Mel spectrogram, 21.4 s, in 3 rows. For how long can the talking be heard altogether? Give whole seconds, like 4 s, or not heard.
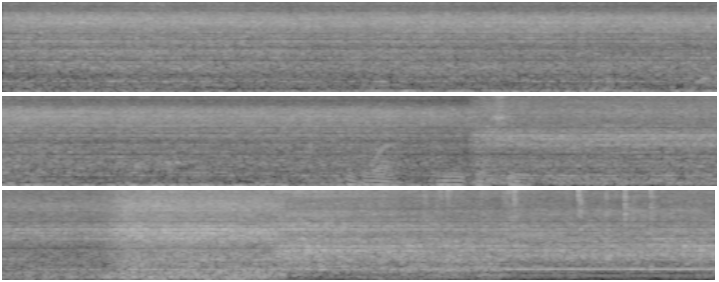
2 s.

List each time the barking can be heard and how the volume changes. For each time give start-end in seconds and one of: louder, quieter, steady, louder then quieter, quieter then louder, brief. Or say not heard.
not heard.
